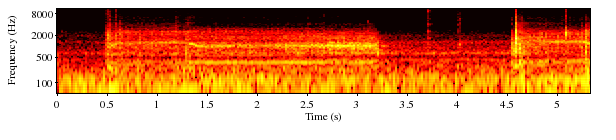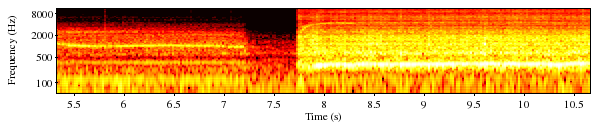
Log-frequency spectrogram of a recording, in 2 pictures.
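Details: DeLonghi Magnifica grinder after replacement (old one stopped grinding after water was poured into it): steady motor whirs in short runs, then an even burr grinding with no straining or clicking; normal grinder operation.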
